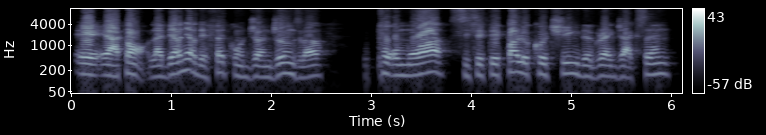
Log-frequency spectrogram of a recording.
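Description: A man talks casually about combat sports, his voice sitting a little high for a man. He hesitates, restarts and jokes along the way. The recording is close and dry, with no room sound. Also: darkish tone, no room sound. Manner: halting, many fillers and restarts, playful. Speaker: MMA podcast co-host.

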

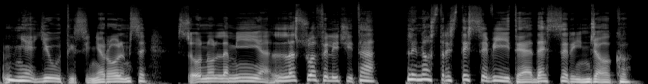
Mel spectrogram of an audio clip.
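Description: A male reader puts on a young noblewoman in distress, her voice pitched high above his own. She begs and confesses in a breathless, imploring rush, and it is read close to the mic in a dry booth. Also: sing-song, unhurried, a little mellow, no room sound. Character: desperate noblewoman, young, pleading and tearful. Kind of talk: audiobook character voice.

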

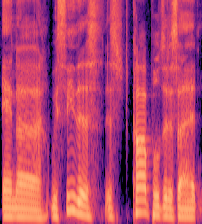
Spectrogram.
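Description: A man's voice: lowish voice, lively intonation, unhurried, a little mellow, no echo. A man guest on a podcast spins a long story in a loose, rambling way. He keeps stopping to restart his sentences and fills the gaps with "uh" and "like". His voice is close and dry, with no room sound. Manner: rambling, full of fillers and restarts. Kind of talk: casual storytelling.

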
